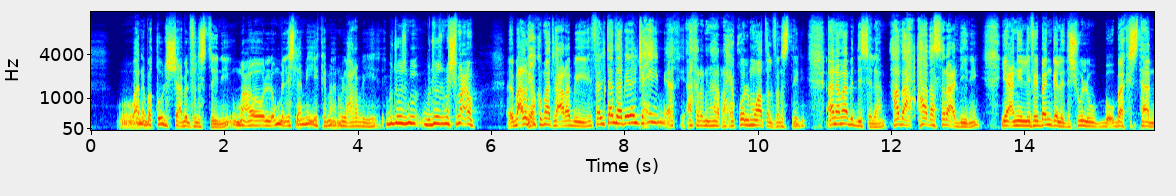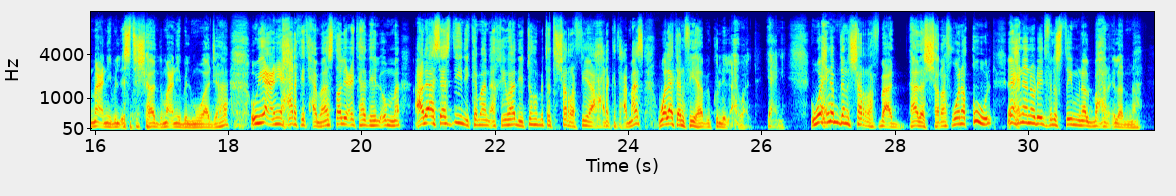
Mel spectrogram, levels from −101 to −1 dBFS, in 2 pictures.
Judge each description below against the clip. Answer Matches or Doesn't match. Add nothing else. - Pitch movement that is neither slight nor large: Doesn't match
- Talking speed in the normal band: Doesn't match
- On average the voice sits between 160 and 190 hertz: Doesn't match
